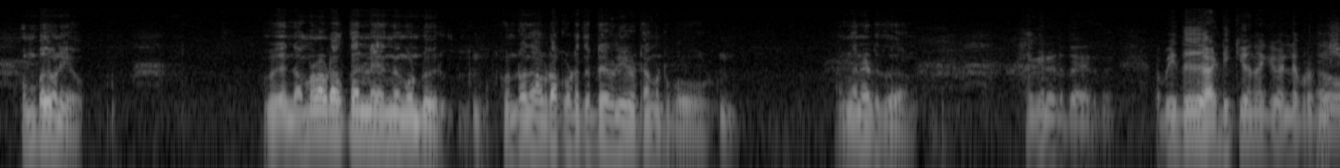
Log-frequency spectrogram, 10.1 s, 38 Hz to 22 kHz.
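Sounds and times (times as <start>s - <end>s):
faint bird call: 1.0s - 1.4s, 6.2s - 7.9s.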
